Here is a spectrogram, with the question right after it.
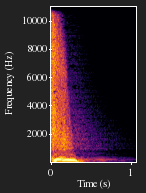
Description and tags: MS - Neuro 005
my own bass samples.
bass, bassline, dnb, dubstep, neuro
